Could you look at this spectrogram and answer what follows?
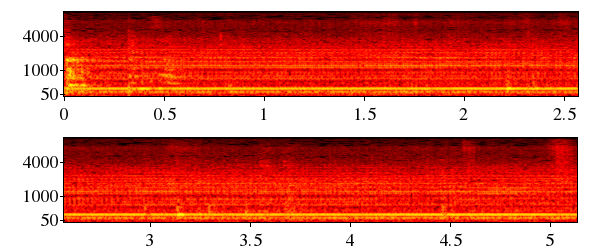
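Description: A steady mechanical hum at one constant pitch, like a running motor.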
